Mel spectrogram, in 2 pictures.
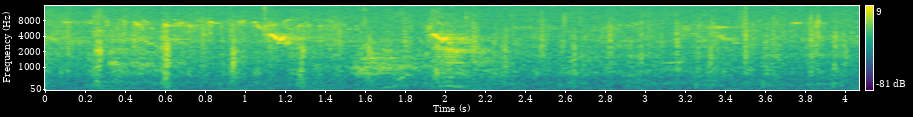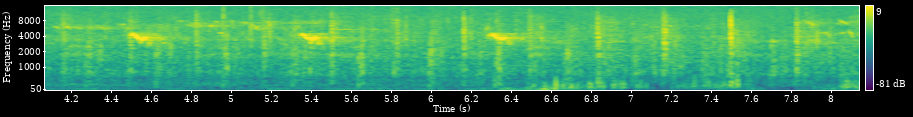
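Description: Running footsteps of road-race runners slapping on asphalt as they approach and pass close by, a quick irregular patter of footfalls, with a heavier low thud about six and a half seconds in.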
